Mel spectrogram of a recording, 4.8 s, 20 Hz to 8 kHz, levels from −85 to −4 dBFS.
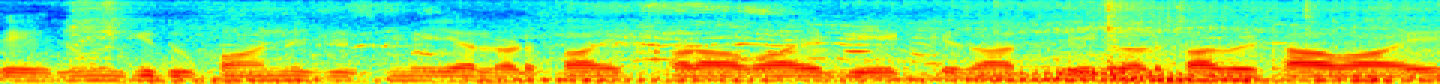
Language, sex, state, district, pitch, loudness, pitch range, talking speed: Hindi, male, Uttar Pradesh, Hamirpur, 115 Hz, -17 LUFS, 110-115 Hz, 225 wpm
